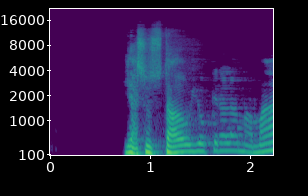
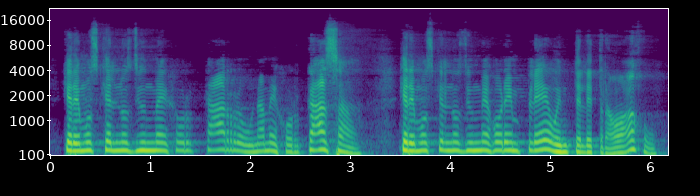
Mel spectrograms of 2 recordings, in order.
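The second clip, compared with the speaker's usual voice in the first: normal talking voice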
